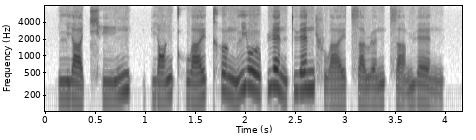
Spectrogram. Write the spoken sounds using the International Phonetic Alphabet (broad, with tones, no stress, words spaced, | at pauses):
ljä˨˩t͡ɕʰi˧˥ŋ | pjɑ˧˥ŋkʰwa˧˥ɪ̯kʰɤ˥˧ŋ ljo˥˧ʊ̯pɥɛ˥˩nt̪ɥɛ˥n ʂwa˧˥ɪ̯t͡sä˧ ɻə˧˥nt͡sä˨˩mɥɛ˥˩n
